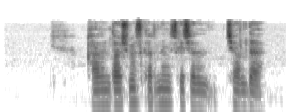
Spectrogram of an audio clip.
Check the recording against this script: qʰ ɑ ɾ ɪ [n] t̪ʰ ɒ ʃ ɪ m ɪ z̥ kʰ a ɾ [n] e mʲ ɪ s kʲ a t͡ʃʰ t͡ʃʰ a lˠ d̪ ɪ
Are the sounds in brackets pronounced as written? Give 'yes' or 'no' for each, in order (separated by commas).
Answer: yes, yes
